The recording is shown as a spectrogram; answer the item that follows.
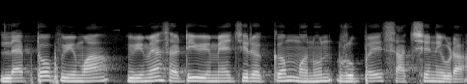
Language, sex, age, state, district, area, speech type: Marathi, male, 18-30, Maharashtra, Buldhana, rural, read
